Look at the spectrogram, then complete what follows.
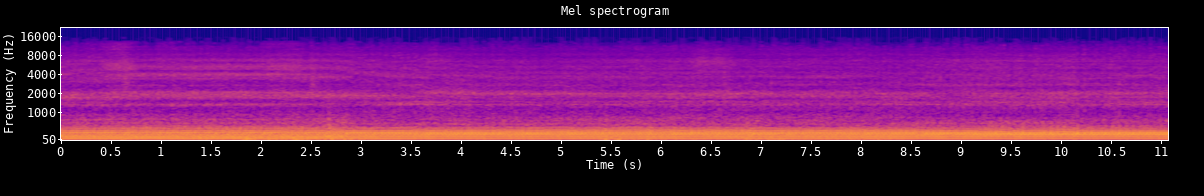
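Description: Honda CBR1000RR's inline-four engine idling steadily through an Akrapovič exhaust with the dB killer removed.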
